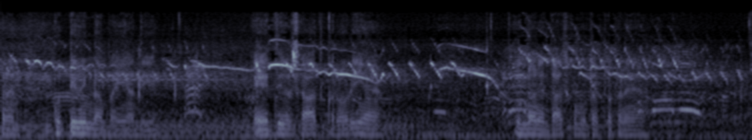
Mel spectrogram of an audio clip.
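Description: A group of men shout and call out outdoors.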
